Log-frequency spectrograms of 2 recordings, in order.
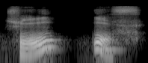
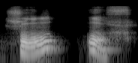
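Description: The two takes are said the same way.

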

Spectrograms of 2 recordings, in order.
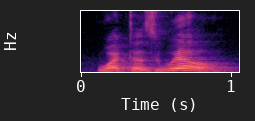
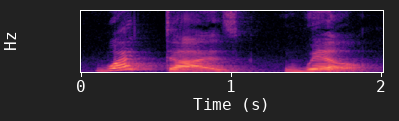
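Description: First: The phrase is said at a faster pace. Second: The phrase is said at a slower pace.

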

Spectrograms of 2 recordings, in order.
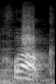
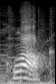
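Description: Both takes have the same delivery.

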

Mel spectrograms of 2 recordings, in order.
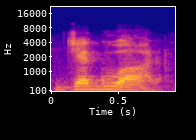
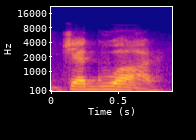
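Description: The two takes are said the same way.

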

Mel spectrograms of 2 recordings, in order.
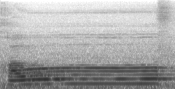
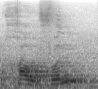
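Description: First: The word ends on a lengthened 'khauf' sound. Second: The word ends with a short nasal 'un'. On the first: The reading stops at this word. "khaufun menjadi khauf panjang" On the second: The reading continues without stopping. "khaufun jika dibaca hidup"

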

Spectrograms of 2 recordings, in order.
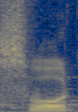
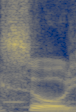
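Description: First: The word is said with a pronounced W. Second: The word is said with a silent W. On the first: The speaker calls it wrong. "It's definitely not sword" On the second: The speaker calls it right. "it's definitely sword. You don't say the W"

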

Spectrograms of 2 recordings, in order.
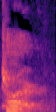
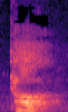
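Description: First: The r after the vowel is pronounced. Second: The r after the vowel is dropped.

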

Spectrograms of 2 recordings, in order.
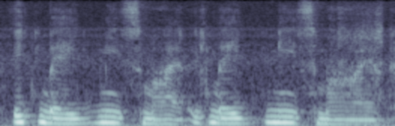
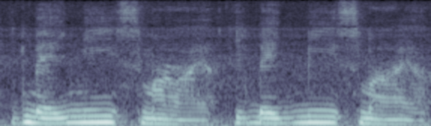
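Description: No difference in how they are said.

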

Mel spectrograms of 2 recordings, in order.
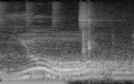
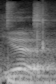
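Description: First: The word has a full, strong vowel. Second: The word has a short, reduced vowel. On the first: "Your becomes you" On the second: "In this form, they're called weak forms"

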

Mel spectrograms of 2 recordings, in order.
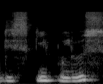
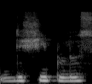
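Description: First: It is said in the ancient pronunciation. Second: It is said in the later, non-ancient pronunciation.

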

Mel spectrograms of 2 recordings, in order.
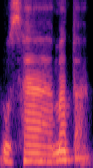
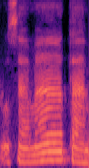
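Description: First: The vowel after the s is drawn out. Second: The vowel after the s is short. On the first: The speaker calls it right. "সিনে টান আছে" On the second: The speaker calls it wrong. "উসামা তা না"

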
